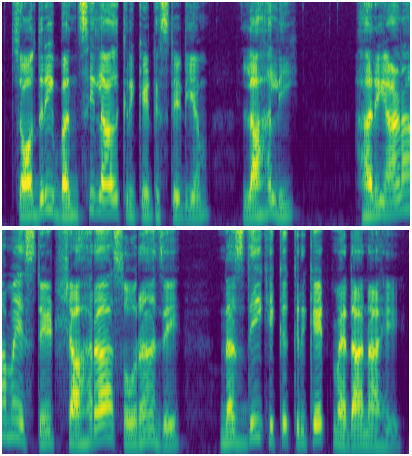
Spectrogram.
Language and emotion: Sindhi, neutral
